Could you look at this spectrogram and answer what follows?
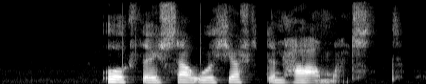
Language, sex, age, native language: Icelandic, female, 6, Icelandic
